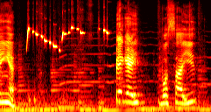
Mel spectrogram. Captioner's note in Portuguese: som de assobio acelerado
